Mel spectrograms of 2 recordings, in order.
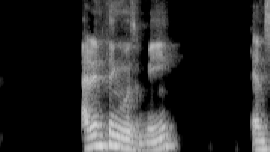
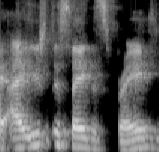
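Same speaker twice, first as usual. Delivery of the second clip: usual speaking voice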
